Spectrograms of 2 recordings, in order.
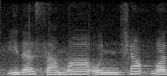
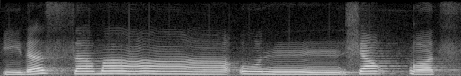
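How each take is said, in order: First: The nasal runs straight into 'sy' without lingering. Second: The nasal before 'sy' is blurred and held longer. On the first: The speaker calls it wrong. "nggak boleh idza sama unsyaqqat, nggak bisa langsung begitu" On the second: The speaker calls it right. "bacanya di bagian unsya itu agak lama, samarnya agak lama"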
